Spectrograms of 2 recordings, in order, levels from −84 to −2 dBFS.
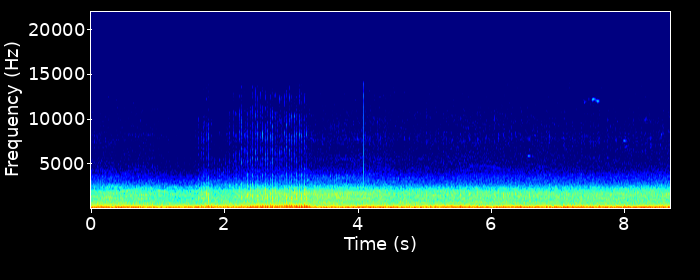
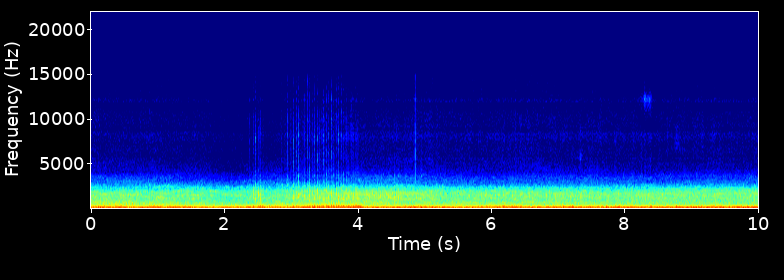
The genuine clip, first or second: first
